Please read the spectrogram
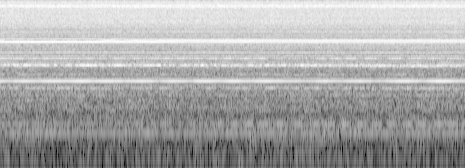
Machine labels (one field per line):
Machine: pump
